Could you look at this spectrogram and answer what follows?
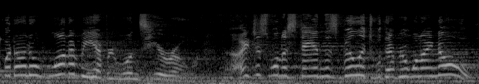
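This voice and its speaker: An innocent little village boy speaks high and very expressively. He is an earnest young game hero, heard in long reverb over music. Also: animated, fast talker. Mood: earnest, reluctant. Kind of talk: video game voice acting.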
